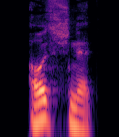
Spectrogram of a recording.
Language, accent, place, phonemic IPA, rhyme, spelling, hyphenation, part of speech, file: German, Germany, Berlin, /ˈaʊ̯sˌʃnɪt/, -ɪt, Ausschnitt, Aus‧schnitt, noun, De-Ausschnitt.ogg
- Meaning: 1. neckline 2. clipping, clip, cutting 3. detail 4. excerpt, extract 5. sector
